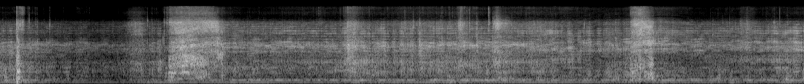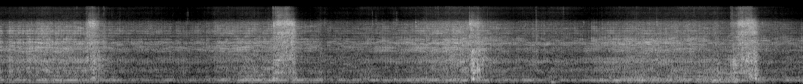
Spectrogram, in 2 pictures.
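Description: Small electric cement mixer running, its drum turning with a steady motor hum and the rushing churn of a wet sand-and-gravel mix. Over it come sharp gritty scrapes and tosses as shovelfuls of sand and gravel are thrown into the drum, about one every couple of seconds.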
